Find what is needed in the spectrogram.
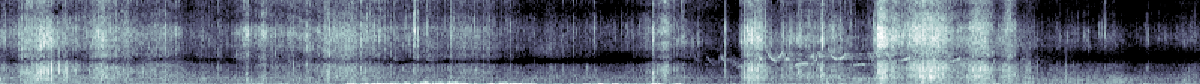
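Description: Footsteps crunching and rustling through dry fallen leaves and twigs on a forest floor, in scattered irregular steps. A low rumble sits under the steps about two to three seconds in.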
